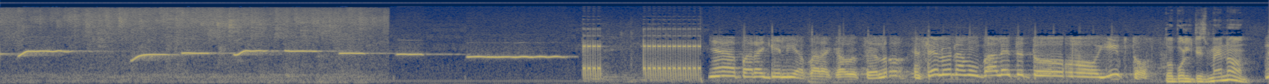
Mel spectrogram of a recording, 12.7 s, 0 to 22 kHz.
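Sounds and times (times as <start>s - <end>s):
person whistling a melodic tune in the shower: 0.0s - 6.0s
speech: 7.1s - 12.6s.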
